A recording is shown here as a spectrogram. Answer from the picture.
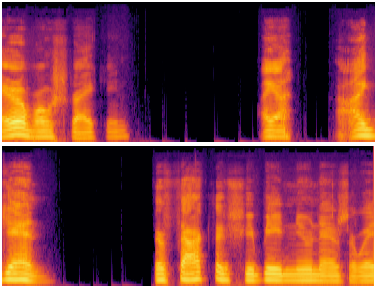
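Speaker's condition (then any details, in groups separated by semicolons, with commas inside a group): Cerebral palsy; present from birth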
